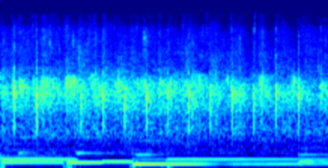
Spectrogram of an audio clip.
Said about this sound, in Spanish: ¿Cuánto le da un aplauso fuerte a papá?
